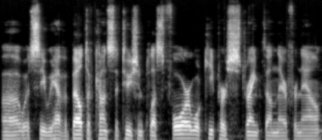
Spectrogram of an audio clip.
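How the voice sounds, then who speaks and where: Male game streamer with a lower-register voice, muttering casually through live play commentary and on-screen text. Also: level tone, moderate pace, darkish tone, clean tone. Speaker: streamer playing a role-playing game.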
